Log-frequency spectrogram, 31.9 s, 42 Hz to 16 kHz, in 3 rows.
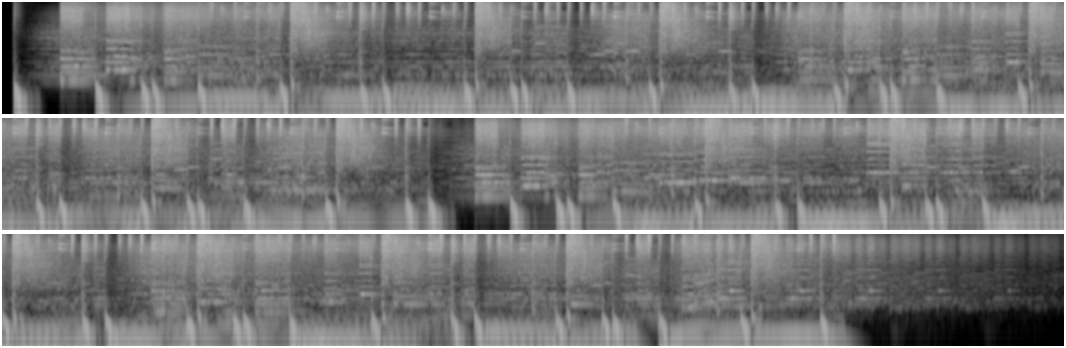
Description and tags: Let Me Loop
Another clip from one of my uncompleted tracks. Like all my loops, it is not even 50% finished and is for anybody to do as they wish.
2013, bass, beat, clip, club, comppression, delay, drums, dubstep, electronic, eq, flanger, free, fruity-loops, fx, house, limters, loop, mastering, practise, reverb, sample, synths, trance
